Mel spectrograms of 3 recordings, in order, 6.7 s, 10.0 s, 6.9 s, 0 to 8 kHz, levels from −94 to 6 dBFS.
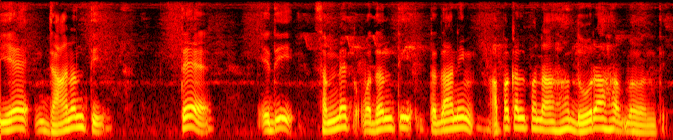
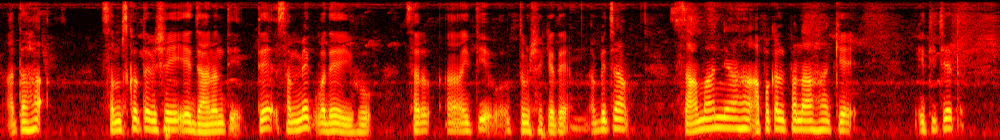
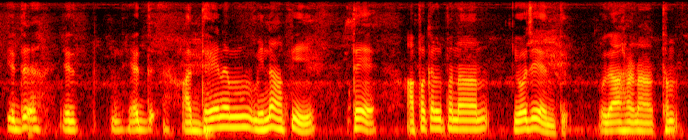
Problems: constant background noise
